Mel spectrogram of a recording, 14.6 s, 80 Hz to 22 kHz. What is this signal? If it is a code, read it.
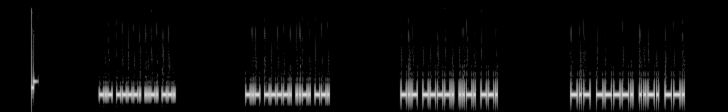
Morse code, heard as a keyed tone, about 35 wpm, 700 Hz. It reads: K9FG K9FG K9FG K9FG
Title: Speed Racing - USA 1x2 Call Signs 28wpm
